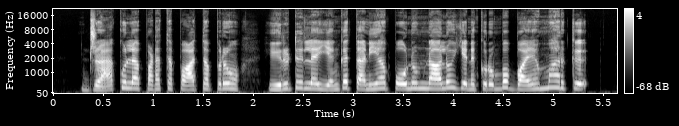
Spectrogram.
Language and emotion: Tamil, fearful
